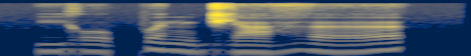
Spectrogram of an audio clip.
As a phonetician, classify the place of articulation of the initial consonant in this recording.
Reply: palatal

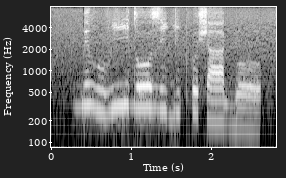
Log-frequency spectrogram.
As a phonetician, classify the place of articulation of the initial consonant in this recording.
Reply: labial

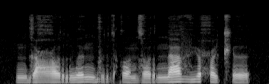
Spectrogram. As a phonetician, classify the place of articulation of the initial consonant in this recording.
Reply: velar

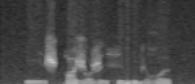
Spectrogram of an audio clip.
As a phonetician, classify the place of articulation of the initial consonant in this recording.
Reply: palatal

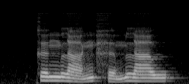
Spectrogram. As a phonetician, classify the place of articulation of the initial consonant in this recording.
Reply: velar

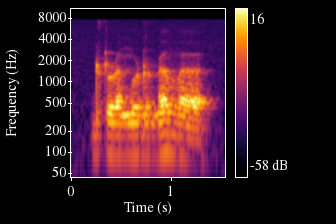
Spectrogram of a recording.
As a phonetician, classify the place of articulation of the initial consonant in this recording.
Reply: retroflex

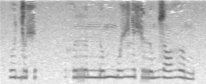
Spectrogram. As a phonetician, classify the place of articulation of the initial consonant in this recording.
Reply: palatal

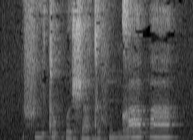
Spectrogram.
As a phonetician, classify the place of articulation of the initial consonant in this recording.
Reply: labial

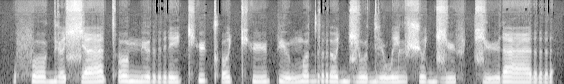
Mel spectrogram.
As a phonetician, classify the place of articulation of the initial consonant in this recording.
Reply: labial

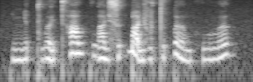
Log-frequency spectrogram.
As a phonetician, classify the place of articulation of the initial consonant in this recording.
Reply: palatal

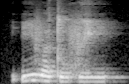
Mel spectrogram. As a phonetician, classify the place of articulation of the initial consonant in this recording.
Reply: glottal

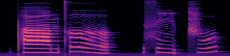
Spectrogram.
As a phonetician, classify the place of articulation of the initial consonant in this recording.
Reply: labial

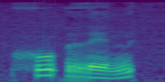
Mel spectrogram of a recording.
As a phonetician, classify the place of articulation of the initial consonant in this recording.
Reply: glottal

